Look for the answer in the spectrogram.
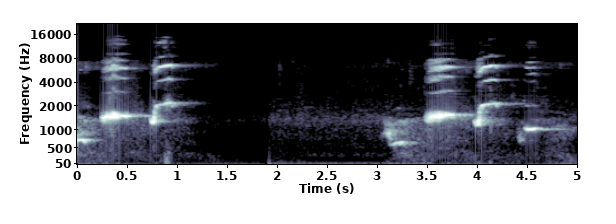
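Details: Pied butcherbird giving two short bursts of pure, ringing whistles, each a few sliding notes, separated by about two seconds of silence.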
